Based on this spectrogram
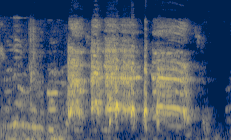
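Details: Rooster from a backyard poultry flock crowing: soft low clucks first, then a loud, hoarse crow in several connected segments lasting about a second and a half before fading out.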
